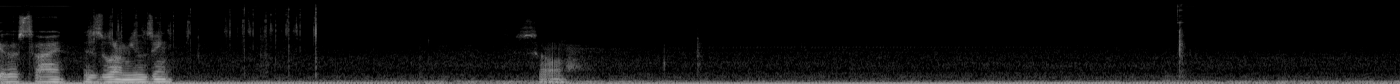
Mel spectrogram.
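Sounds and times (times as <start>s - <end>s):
low background hum: 0.0s - 14.0s
sharp click: 0.9s - 3.2s.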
